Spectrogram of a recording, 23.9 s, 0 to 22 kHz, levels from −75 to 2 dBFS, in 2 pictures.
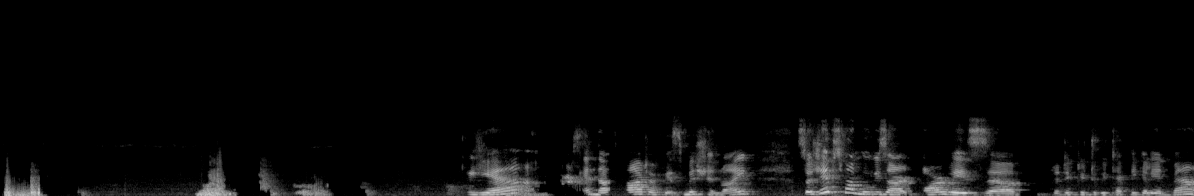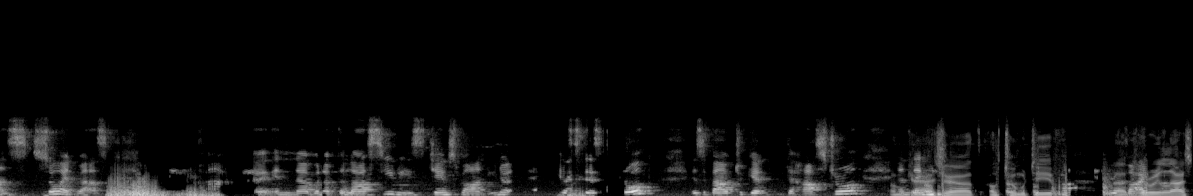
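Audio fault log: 0.03–3.64 s, background gated by the echo canceller: the room sound ducks by up to about 33 dB for roughly a second in total as the canceller clamps the microphone while the loudspeaker plays.
0.28–4.65 s, echo leak: a copy of the sound returns 333 ms late, about 10 dB under the direct signal, likely because the far end's canceller let loudspeaker pickup through.
5.19–5.89 s, speech suppressed in double talk: the talker drops by around 40 dB in pieces, likely because overlapping speech made the canceller suppress everything at once.
8.98–10.4 s, echo leak: a faint repeat trails 333 ms behind, about 25 dB down, likely residual loudspeaker sound that the far-end canceller missed.
10.21–10.28 s, speech suppressed in double talk: a brief dip of about 20 dB, likely the canceller mistaking overlapping speech for echo and attenuating both.
13.44–18.27 s, speech suppressed in double talk: repeated cuts of around 40 dB totalling about 1.5 s, likely the canceller attenuating the talker whenever both sides overlap.
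17.15 s to the end, echo leak: the 333 ms delayed copy arrives at about the same level as the direct speech, likely because the far-end canceller passed the loudspeaker pickup almost unreduced.
21.28 s to the end, speech suppressed in double talk: the talker cuts out by around 40 dB during overlap, likely because the canceller turns down both its own talker and the echo together.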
